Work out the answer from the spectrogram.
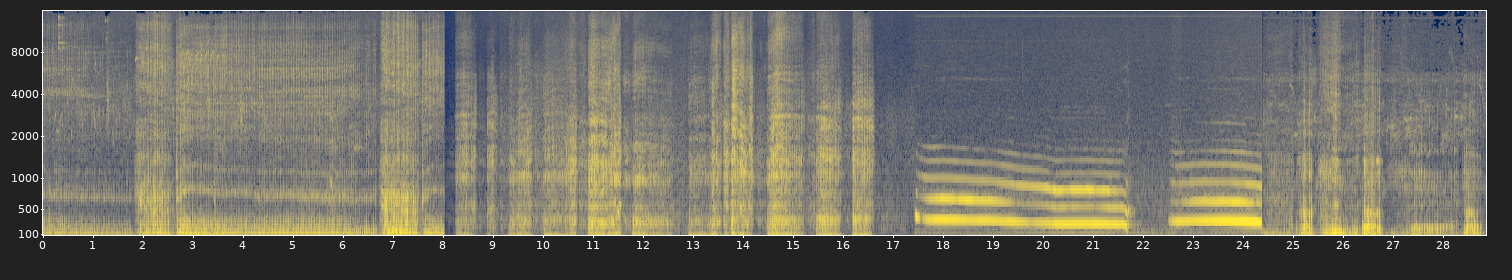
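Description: Large wild animals roaring and growling in a run of rough calls, some long and some short. In the middle come two long, pitched calls that fall slightly.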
